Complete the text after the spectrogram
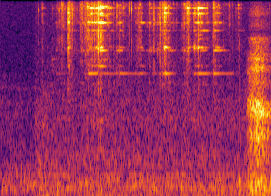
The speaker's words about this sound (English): The keys.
